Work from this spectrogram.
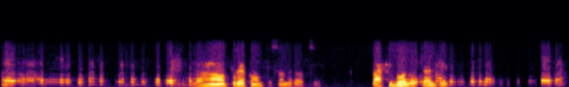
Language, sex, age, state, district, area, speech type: Odia, male, 45-60, Odisha, Nabarangpur, rural, conversation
